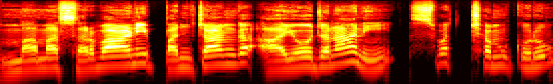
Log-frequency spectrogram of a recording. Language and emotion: Sanskrit, neutral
